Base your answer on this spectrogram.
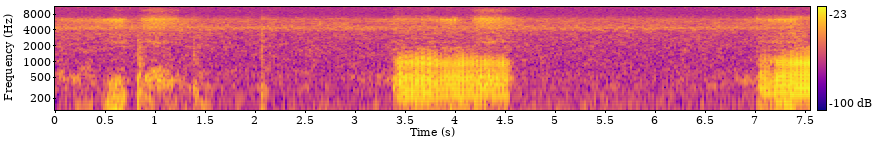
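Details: Snoring from Trixie: buzzing, vibrating snores about a second long, a few seconds apart, with small snuffles and clicks between them.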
